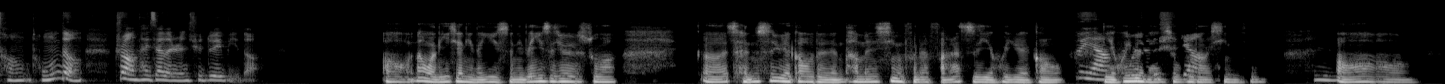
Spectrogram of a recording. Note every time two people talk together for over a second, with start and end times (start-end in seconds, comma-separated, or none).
11.0-12.2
